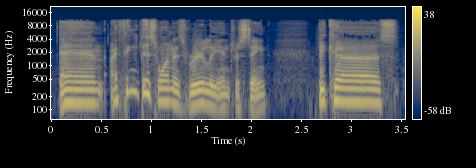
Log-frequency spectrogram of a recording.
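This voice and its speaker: A man hosting a casual step-by-step music software tutorial, thinking aloud informally as he demonstrates. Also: a little high, moderate pace, noisy background. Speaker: music production tutorial host.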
